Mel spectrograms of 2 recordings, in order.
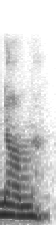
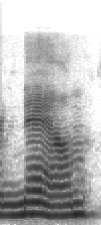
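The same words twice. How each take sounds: First: The vowel sounds like the one in 'numb'. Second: The vowel also differs from the one in 'numb'. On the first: The speaker calls it right. "It's like more like N U M B in English" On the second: The speaker calls it wrong. "So it's not Nam or Nam"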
